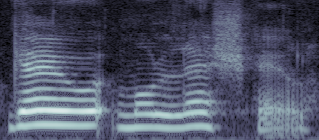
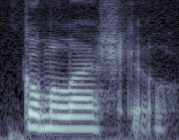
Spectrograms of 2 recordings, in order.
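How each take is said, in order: First: Slow it down for learners; slow, louder repeat. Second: Said in the usual way. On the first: Shown as a demonstration. Teacher repeats Go mo leiscill slowly and louder for learners.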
